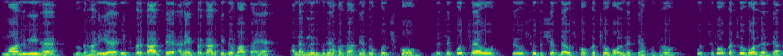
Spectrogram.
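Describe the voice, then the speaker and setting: A man's voice: fairly high pitch, darkish tone, low-quality recording. A young man teaching an exam-prep language lesson, explaining step by step and often asking rhetorical questions before answering them himself.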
